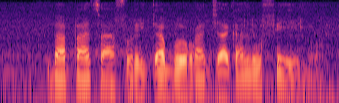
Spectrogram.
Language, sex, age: Tswana, male, 18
